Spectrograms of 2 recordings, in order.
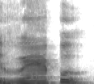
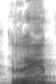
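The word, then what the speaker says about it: wrap: T rest restmins होती है कलाई जैसे की रैप डब्लू आर ए पी होता है व आर ए पी रैप रैप mains होता है किसी भी वस्तु को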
